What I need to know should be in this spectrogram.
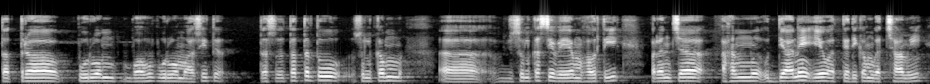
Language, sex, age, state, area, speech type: Sanskrit, male, 18-30, Rajasthan, rural, spontaneous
